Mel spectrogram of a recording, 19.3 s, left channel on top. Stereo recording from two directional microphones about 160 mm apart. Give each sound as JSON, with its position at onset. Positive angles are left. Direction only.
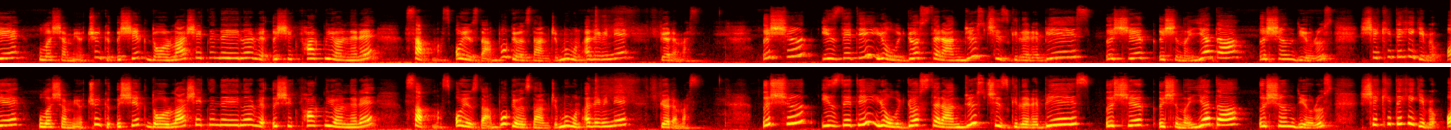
{"t": 0.0, "sound": "speech", "side_deg": -35}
